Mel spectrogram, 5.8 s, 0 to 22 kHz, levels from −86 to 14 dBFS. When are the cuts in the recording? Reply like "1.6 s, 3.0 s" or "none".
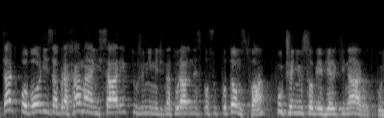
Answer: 2.2 s, 4.2 s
